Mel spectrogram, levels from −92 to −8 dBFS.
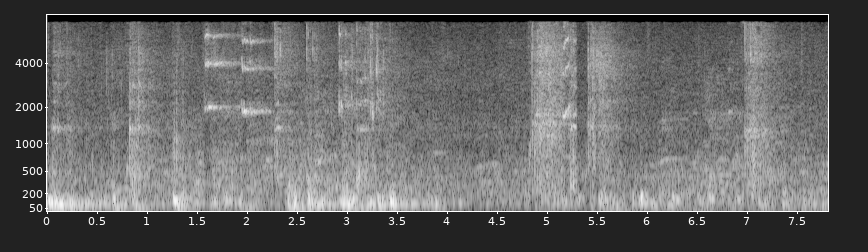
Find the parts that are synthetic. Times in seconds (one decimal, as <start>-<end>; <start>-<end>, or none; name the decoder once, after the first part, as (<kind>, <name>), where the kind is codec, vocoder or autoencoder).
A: none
